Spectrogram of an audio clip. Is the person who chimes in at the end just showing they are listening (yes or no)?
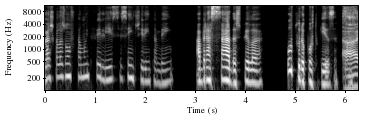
no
